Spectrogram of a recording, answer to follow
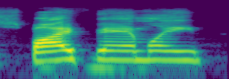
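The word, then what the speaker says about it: Spy × Family: So it's Spy Family. The Code X is White. silent. It's just like Godzilla Kong. The X is silent.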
